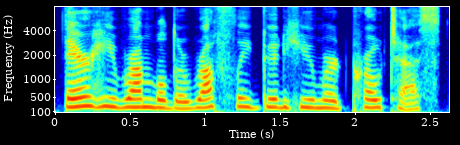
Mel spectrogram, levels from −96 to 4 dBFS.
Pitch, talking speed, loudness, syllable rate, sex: 215 Hz, 185 wpm, -18 LUFS, 5.8 syllables/s, female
